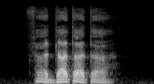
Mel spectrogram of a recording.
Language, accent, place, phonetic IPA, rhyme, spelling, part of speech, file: German, Germany, Berlin, [fɛɐ̯ˈdatɐtɐ], -atɐtɐ, verdatterter, adjective, De-verdatterter.ogg
- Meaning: 1. comparative degree of verdattert 2. inflection of verdattert: strong/mixed nominative masculine singular 3. inflection of verdattert: strong genitive/dative feminine singular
